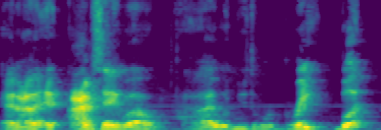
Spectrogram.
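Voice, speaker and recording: A man's voice: mid-range voice, animated, unhurried, sharp tone. A man with a cold and a slightly nasal voice, co-hosting a casual podcast chat, rambling with lots of ums and restarts. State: has a cold, a bit nasal. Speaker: podcast co-host. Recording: echoey room.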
